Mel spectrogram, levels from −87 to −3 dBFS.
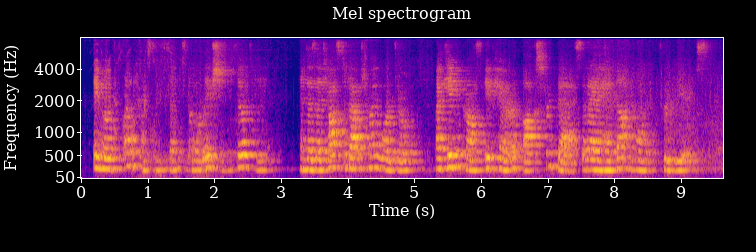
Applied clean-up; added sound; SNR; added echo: neural separator model SepFormer DNS4.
